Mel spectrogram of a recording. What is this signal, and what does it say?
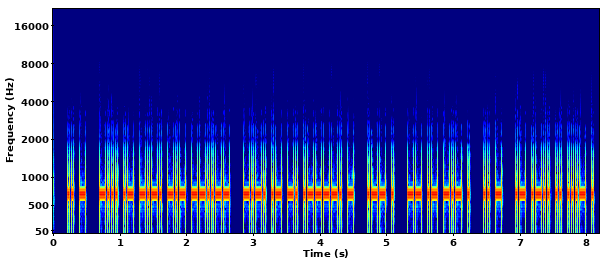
Morse code, heard as a keyed tone, about 40 wpm, 700 Hz. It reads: IT BACK, CAN'T WE MAKE IT ALIVE
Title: A Sound Of Thunder 40wpm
